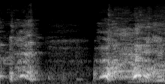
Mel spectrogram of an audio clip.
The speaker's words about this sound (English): Hold on, wait. That's cough number two for you.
